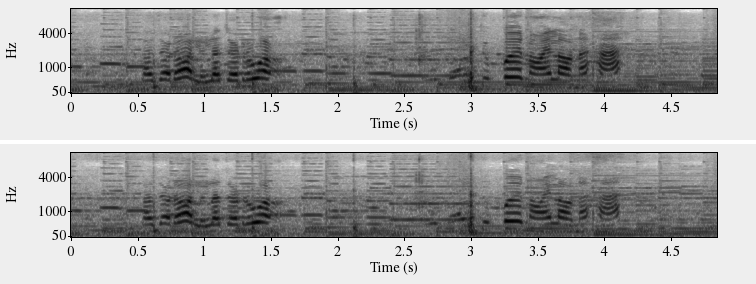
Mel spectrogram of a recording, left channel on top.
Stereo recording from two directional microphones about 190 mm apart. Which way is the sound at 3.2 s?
10° left (ahead or behind).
